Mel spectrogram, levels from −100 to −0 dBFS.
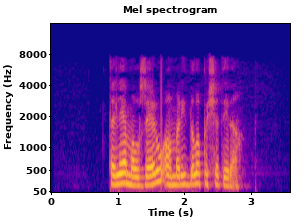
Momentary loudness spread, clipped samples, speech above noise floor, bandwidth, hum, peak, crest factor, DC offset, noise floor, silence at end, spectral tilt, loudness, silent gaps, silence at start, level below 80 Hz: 10 LU; under 0.1%; 61 dB; 7.6 kHz; none; -4 dBFS; 16 dB; under 0.1%; -79 dBFS; 0.75 s; -7.5 dB/octave; -18 LUFS; none; 0.9 s; -62 dBFS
